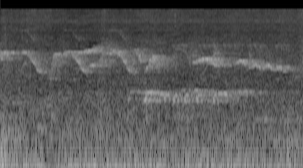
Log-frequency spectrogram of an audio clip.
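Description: A small bird chirping: a quick run of high, falling chirps, about four a second, then a few longer, steadier notes.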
